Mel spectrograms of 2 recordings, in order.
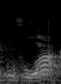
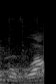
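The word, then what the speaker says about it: Beauvoir: um empregada você precisa ler Simone de buvar caros Simone de bovar Olha a pronúncia bovar você comç suar eu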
